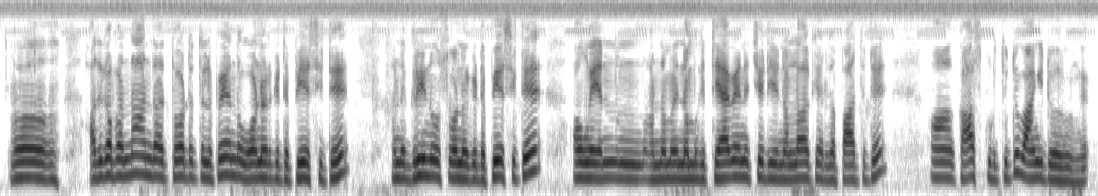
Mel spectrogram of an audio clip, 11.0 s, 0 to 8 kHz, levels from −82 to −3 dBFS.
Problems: background sounds at intervals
